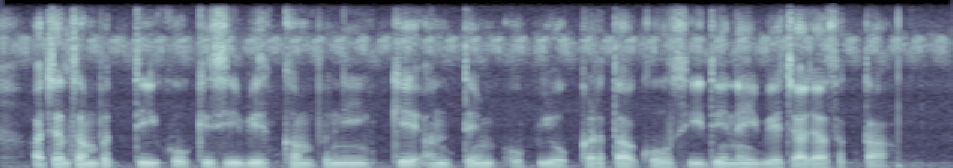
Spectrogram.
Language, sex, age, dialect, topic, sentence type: Hindi, male, 18-24, Awadhi Bundeli, banking, statement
